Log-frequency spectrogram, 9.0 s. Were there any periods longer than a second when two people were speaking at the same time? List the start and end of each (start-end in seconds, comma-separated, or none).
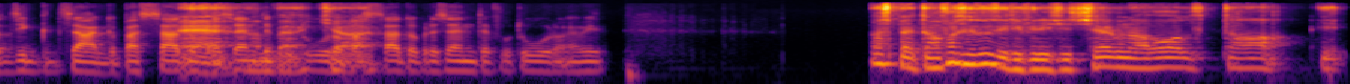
1.2-2.6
